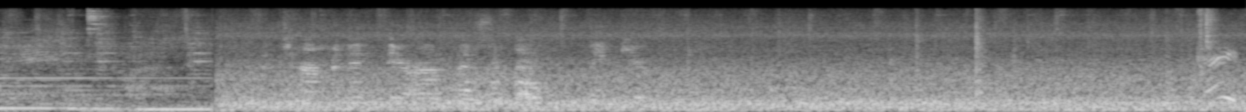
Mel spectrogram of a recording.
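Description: Bar music with a steady bass line cuts off about a second in. It gives way to the steady roar of an airliner cabin, with brief snatches of voices.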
